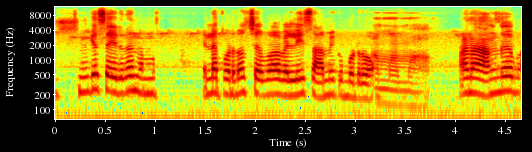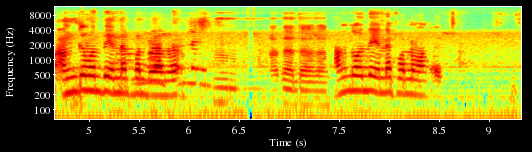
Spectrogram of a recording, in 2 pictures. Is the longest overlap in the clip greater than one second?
No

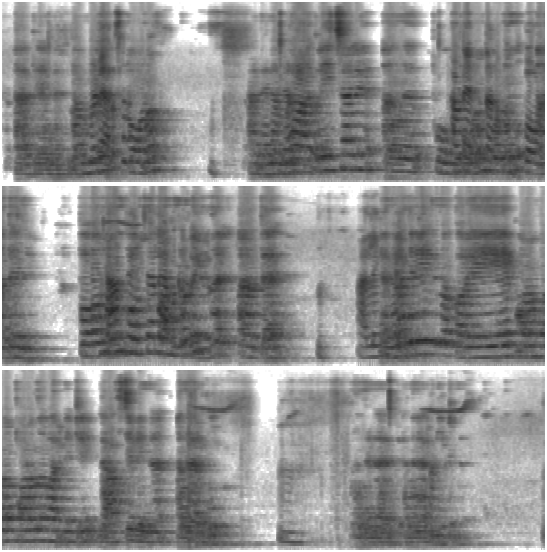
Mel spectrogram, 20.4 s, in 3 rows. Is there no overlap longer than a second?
No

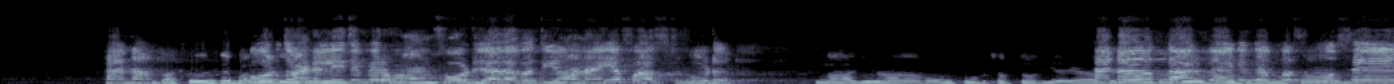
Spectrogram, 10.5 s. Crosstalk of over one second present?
Yes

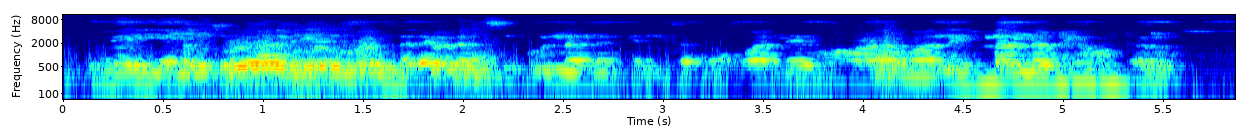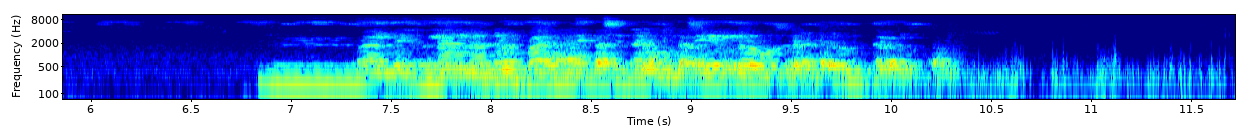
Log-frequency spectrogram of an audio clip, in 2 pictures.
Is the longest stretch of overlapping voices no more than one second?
No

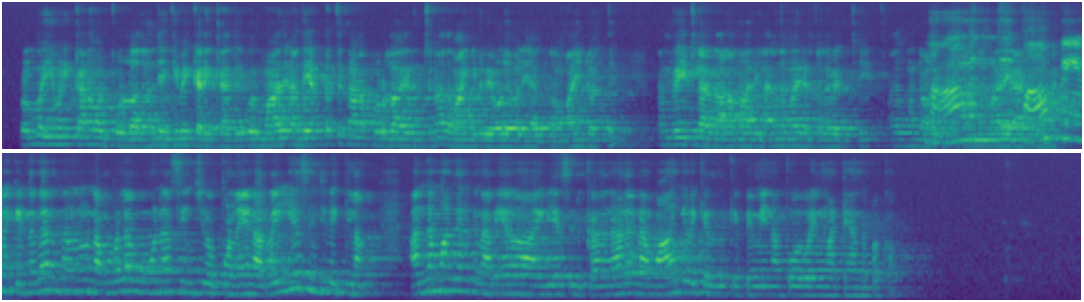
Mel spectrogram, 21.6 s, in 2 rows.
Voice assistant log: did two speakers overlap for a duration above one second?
Yes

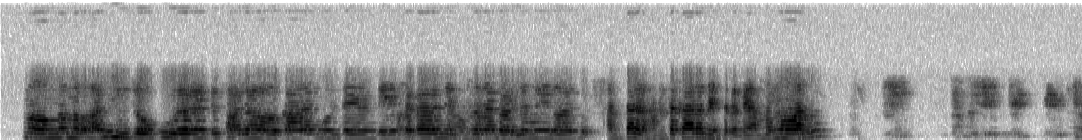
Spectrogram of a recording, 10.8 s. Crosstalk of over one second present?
No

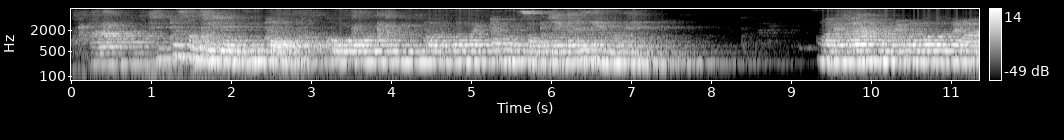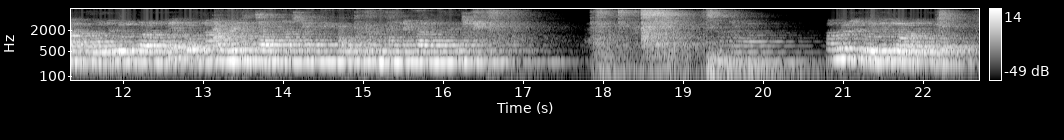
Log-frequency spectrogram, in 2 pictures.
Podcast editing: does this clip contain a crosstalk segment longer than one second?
No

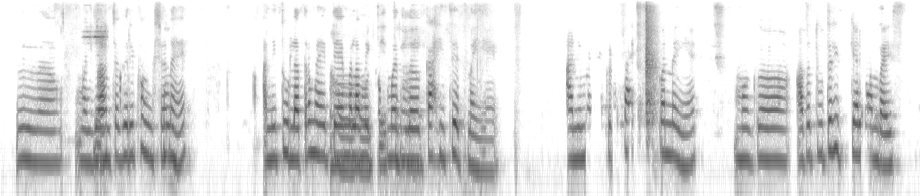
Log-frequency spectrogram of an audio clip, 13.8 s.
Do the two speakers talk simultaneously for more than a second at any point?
Yes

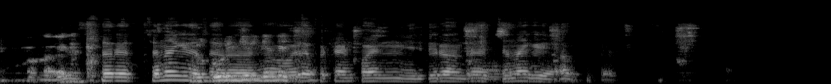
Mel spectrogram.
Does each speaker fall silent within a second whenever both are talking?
No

